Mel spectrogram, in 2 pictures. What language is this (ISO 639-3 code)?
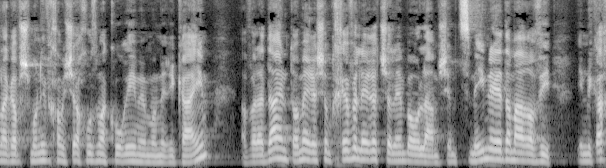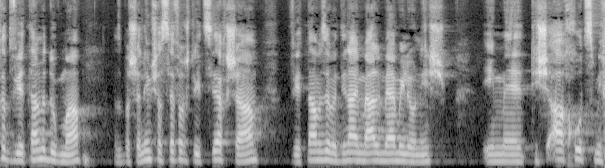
heb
